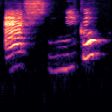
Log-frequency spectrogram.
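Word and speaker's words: Ashnikko: serious cover um invitation i don't know how you say it but it's ash nico um a s h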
